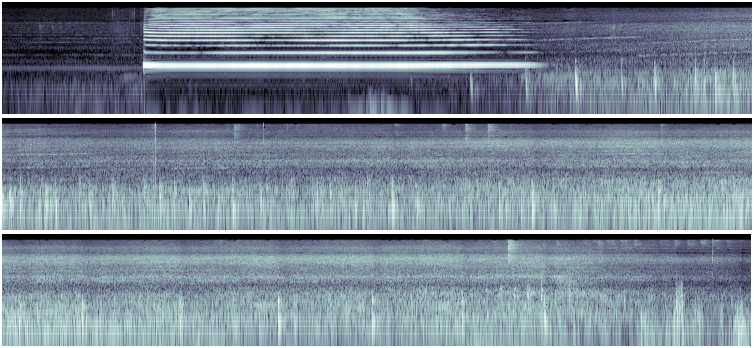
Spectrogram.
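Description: Regional electric multiple-unit train sounds its horn, one steady high note about four seconds long, then runs past close by with a rising rumble of wheels and a rapid clatter over the rail joints.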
